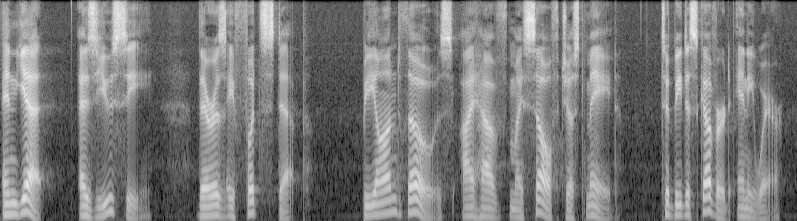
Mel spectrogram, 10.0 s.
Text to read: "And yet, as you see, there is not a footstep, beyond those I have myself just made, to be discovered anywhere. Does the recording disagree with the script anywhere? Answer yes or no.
yes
